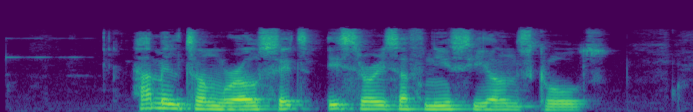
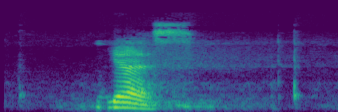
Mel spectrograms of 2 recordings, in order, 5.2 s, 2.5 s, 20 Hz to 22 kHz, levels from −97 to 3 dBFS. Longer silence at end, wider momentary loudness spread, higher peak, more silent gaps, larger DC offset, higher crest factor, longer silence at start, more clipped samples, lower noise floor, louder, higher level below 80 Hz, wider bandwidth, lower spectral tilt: second, 0.7 s vs 1.1 s; second, 10 LU vs 21 LU; about the same, -2 dBFS vs -2 dBFS; neither; neither; about the same, 18 dB vs 20 dB; first, 1 s vs 0.7 s; neither; first, -64 dBFS vs -56 dBFS; second, -19 LUFS vs -16 LUFS; first, -56 dBFS vs -70 dBFS; second, 8.2 kHz vs 10 kHz; first, -6 dB/octave vs -3.5 dB/octave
